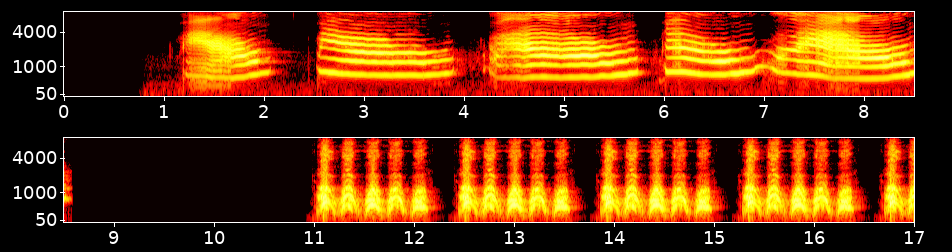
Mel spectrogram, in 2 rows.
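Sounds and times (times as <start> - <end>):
cat meowing: 1.2 - 8.6.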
